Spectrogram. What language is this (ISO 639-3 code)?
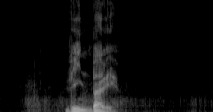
swe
